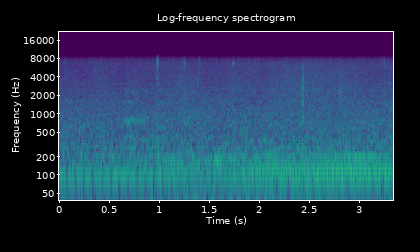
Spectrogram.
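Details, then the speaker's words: Barudan embroidery machine, Z head: after the thread guide finger is replaced and its two screws tightened, crisp single clicks over a low steady hum as the finger snaps cleanly back into position with very slight play. Normal. "Mon doigt conducteur revient bien, on entend, il claque. Et j'ai un très léger jeu."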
